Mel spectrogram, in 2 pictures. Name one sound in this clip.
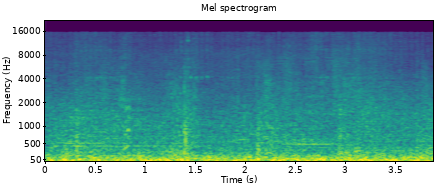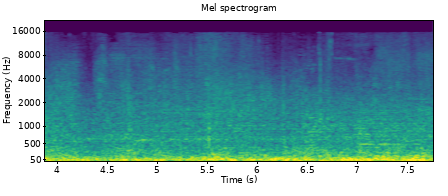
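Hands grab and pull along metal ledges during a climb.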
